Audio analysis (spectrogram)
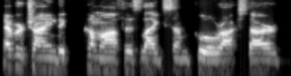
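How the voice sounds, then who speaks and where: A man's voice: medium pitch, fairly even intonation, moderate pace, sharp tone, no echo. A middle-aged man, a musician, chatting casually and informally in an interview in a self-effacing way. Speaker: musician and record producer being interviewed.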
